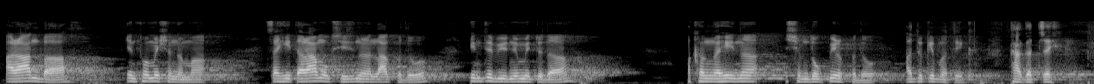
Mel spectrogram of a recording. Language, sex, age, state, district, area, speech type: Manipuri, male, 45-60, Manipur, Kakching, rural, spontaneous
